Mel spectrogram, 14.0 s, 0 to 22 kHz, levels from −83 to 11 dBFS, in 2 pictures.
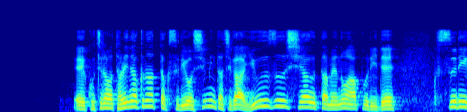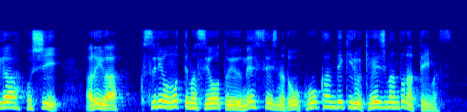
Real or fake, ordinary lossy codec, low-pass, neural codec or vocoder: real; none; 7.2 kHz; none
